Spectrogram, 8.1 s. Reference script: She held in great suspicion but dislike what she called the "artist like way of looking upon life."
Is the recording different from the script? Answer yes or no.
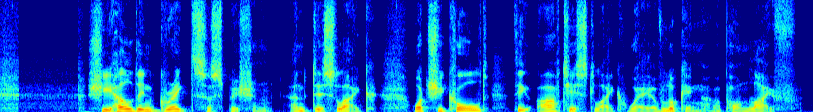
yes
